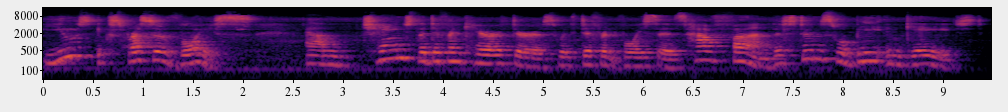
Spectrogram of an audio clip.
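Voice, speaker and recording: A woman teacher demonstrating read-aloud storytelling and instruction in simple, expressive phrasing. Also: on the low side, slow, slight background noise. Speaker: teacher trainer. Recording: echoey room.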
